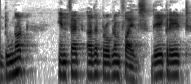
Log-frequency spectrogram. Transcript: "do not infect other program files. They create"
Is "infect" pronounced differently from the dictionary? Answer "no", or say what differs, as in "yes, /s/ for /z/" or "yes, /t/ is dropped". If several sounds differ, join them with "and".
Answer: no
